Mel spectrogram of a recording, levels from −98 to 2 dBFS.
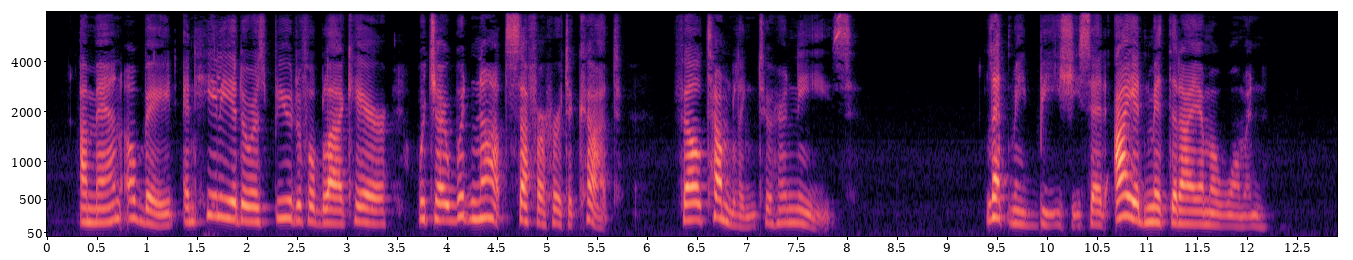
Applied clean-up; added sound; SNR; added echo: none; none; none; none.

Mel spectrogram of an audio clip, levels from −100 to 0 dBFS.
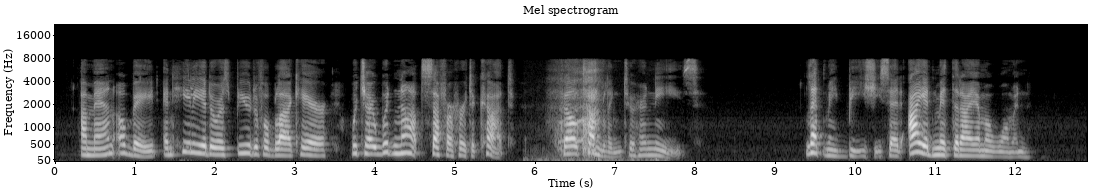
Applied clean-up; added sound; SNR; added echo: none; Respiratory sounds; 8 dB; none.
